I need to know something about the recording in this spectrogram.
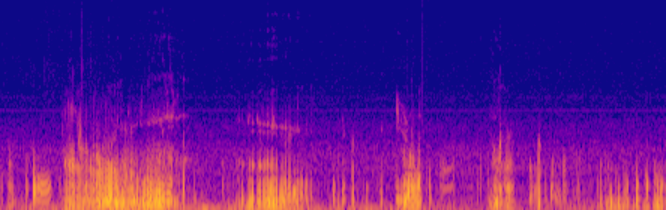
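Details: Stomach growling (borborygmi): long low gurgling rumbles followed by a run of bubbling pops and clicks.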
